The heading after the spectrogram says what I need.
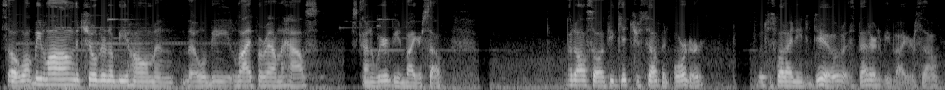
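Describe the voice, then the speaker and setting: A man's voice: on the high side, little pitch movement, moderate pace, creaky, darkish tone, a little hiss or hum, low-quality recording. A man talking in a casual, folksy, rambling way, thinking aloud as if to someone he knows. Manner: folksy, informal, thinking aloud with trailing asides.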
